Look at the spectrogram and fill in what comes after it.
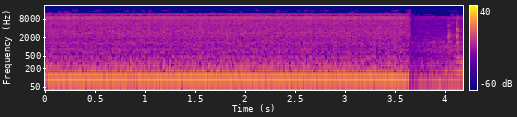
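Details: Toyota MK3 Supra, stock-block six on Haltech standalone, hub-dyno tuned for consistent daily driving and starting hot or cold; deep, steady drone holding an even pace, no stumble or misfire.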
